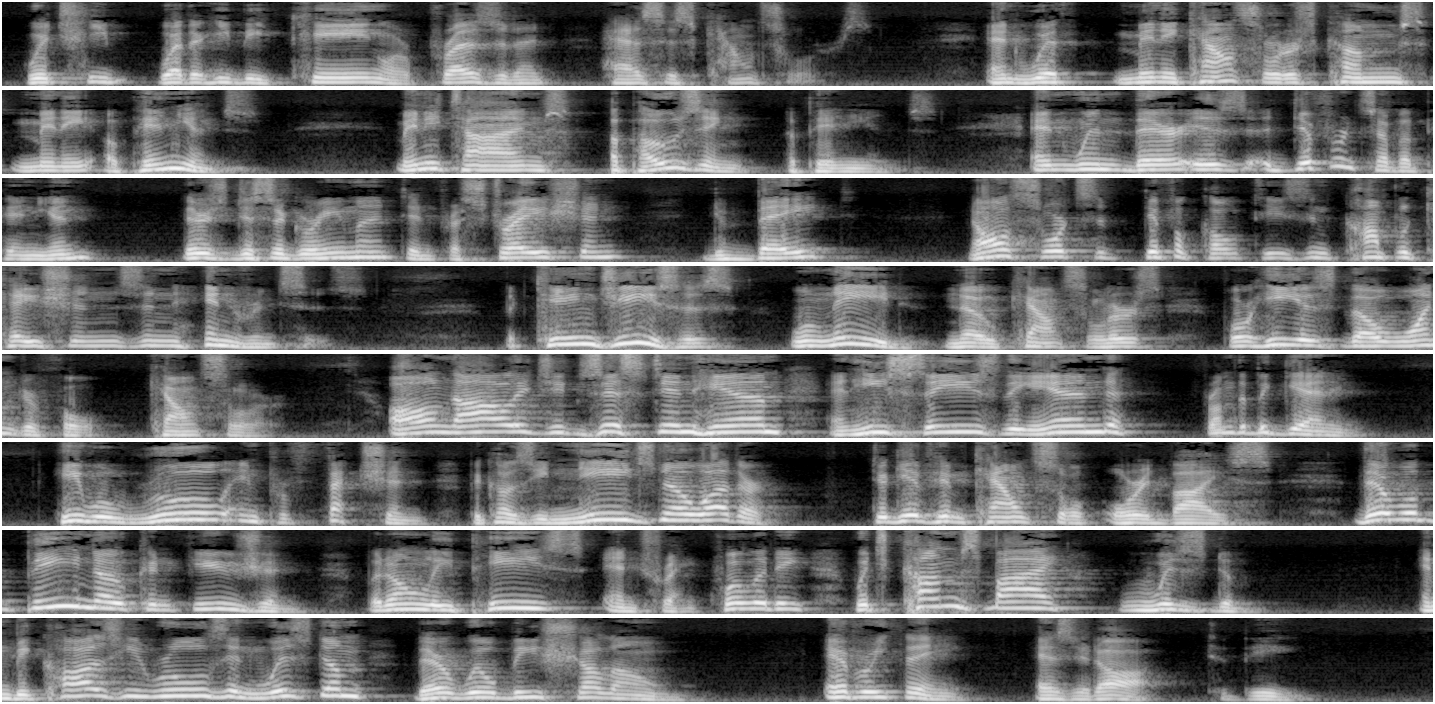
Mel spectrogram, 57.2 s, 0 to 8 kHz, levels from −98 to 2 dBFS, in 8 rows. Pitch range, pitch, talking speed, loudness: 130-195 Hz, 160 Hz, 120 wpm, -13 LUFS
